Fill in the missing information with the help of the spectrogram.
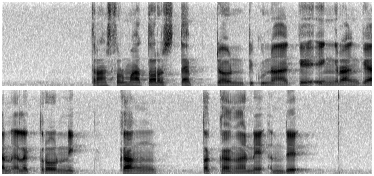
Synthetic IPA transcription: t̪ɾansfɔrmat̪ɔrst̪ɛp̚ɖ̥a̤wnd̪̥i̤ɡ̥ṳnaːkeʔɪŋraŋkeanḛlɛk̚t̪ɾonɪkː | aŋ | t̪əɡ̥ä̤ŋaneʔə̰nɖɛʔ

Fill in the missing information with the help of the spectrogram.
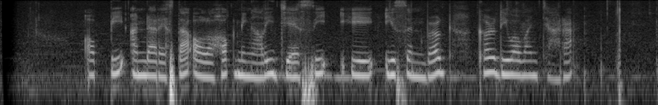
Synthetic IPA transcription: ʔɔpiʔandaɾɛst̪aʔɔlɔhɔk̚niŋalid͡ʒɛsiː | sənbərɡ̚kʰɨrdiwawaɲt͡ʃaɾa

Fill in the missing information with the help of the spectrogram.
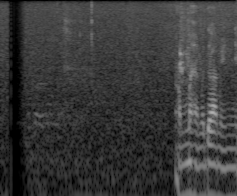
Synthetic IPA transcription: ɐmːəɦæməd̪aːminːi

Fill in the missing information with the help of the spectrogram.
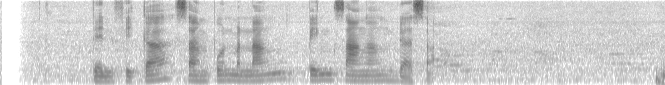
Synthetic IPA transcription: b̥enfikasampʊnmənaŋpɪŋsaŋaŋɖä̤sa̰ʔ

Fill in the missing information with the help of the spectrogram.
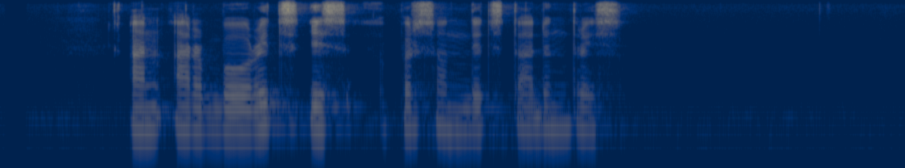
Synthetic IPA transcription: ʔanarboɾit̪sisəpərsɔnd̪ɛt̪st̪adənt̪ɾis

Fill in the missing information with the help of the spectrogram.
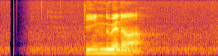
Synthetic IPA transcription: t̪iːnd̪uʋenɐʋaː

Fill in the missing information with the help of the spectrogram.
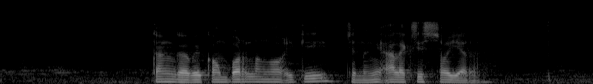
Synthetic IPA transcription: kaŋɡawekɔmpɔrləŋɔikid̥ʒ̥ə̤nəŋeʔalɛksɪsːɔjɛr

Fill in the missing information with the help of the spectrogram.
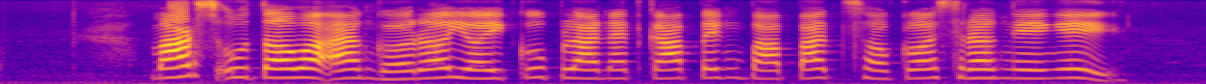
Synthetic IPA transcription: marsut̪ɔwɔʔaŋɡɔɾɔjɔikuplanɛt̪̚kapɪŋpapat̪̚sɔkɔsɾəŋeŋe

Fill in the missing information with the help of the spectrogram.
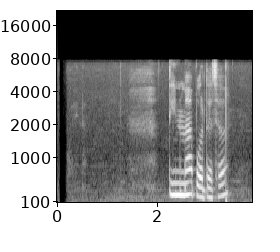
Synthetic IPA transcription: t̪inmapʌrd̪ʌt͡sʰʌ

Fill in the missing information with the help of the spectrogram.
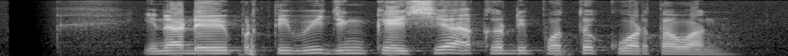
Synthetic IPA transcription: ʔinadɛwipərt̪iwid͡ʒɨŋkeisiaːkərdipɔt̪ɔkuwart̪awan

